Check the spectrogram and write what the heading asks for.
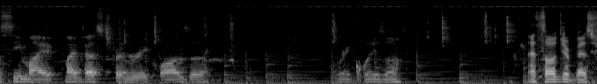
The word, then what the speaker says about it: Rayquaza: don't know i mean it's pronounced rayquaza oh okay well in spanish is reikwasa i think that's how that's also how i pronounce it probably ted because in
